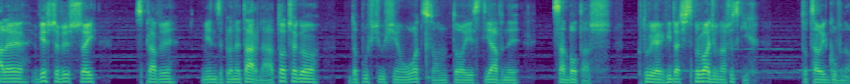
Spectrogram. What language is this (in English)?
Polish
